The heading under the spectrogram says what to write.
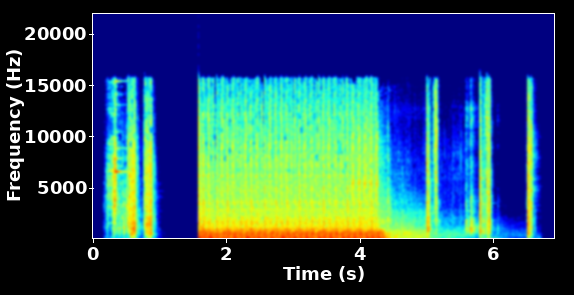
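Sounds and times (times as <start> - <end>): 
M4A1 rifle firing: 1.6 - 5.6.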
